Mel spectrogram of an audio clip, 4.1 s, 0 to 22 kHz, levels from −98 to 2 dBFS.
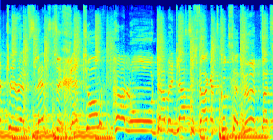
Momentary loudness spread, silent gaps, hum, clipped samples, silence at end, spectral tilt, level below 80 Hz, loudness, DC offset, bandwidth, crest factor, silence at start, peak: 2 LU; none; none; under 0.1%; 0 s; -4.5 dB/octave; -26 dBFS; -17 LUFS; under 0.1%; 19 kHz; 14 dB; 0 s; -2 dBFS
